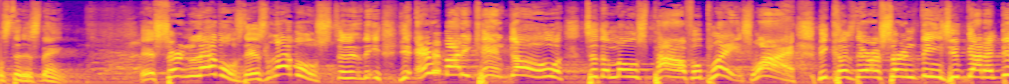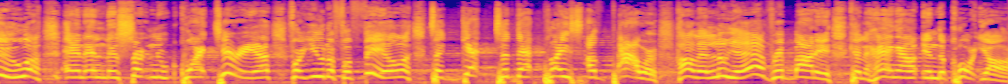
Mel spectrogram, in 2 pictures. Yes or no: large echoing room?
yes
